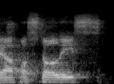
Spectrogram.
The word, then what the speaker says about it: Apostolos: Apostolos? Am I saying that correctly? You can say apostolos in Greek. You might say apostolis or apostoli.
